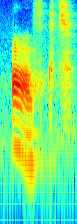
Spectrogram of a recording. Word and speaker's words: asked: Es muy importante pronunciar el pasado de ask como si fuera A-S-K-T directamente, ¿ok?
